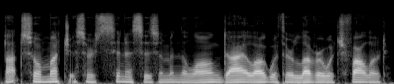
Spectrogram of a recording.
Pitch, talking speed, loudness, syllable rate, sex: 105 Hz, 245 wpm, -18 LUFS, 6.0 syllables/s, male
